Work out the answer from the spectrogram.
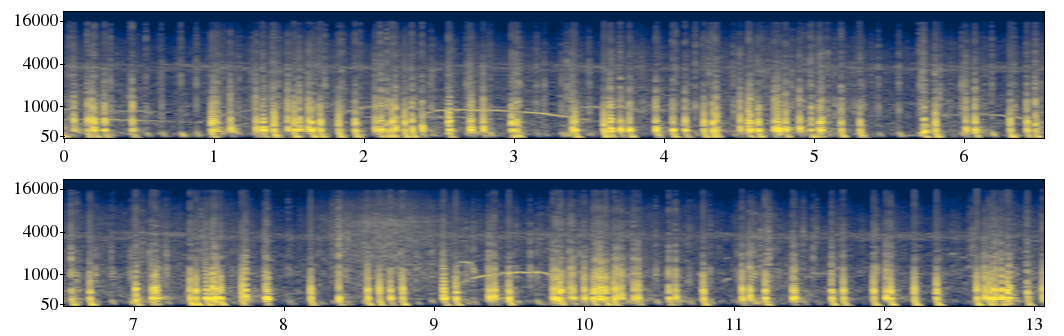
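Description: Fireworks going off in rapid, continuous bangs and crackling, from cakes and fountains firing at ground level.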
